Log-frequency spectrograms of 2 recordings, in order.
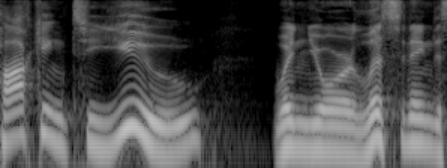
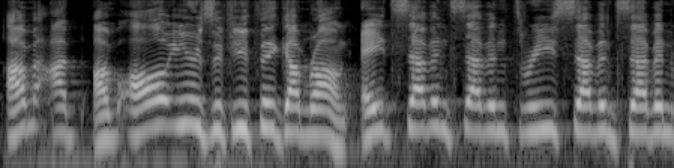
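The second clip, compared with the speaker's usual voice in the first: ordinary talk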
